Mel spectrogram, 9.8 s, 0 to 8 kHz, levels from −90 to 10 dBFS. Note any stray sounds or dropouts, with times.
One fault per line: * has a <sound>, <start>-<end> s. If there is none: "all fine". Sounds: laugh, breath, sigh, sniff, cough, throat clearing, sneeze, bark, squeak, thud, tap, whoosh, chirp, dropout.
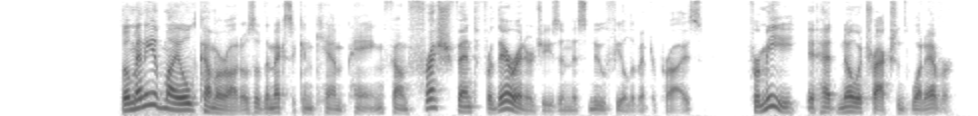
all fine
